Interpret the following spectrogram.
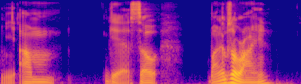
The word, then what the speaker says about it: Orion: I've heard Orion, Oron, Ori, Orion. I've heard Oreo. I've heard Orin. My personal favorite, Rion. Just Rion. Just forgot the O and just put Rion.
